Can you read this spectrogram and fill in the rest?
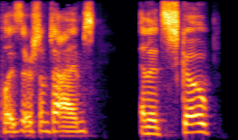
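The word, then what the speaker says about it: Schoop: And then the Brewers, with their trade deadline moves, adding Mike Moustakas and Jonathan, how do you say his last name? Scope? – Yep, Scope.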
